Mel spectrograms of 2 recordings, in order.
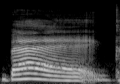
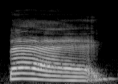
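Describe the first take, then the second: The two takes are said the same way.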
